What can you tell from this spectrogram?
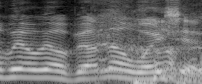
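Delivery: high, laughing mock plea of onlookers; imitating bystanders pleading. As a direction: mimic the panicked people holding him back. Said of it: "旁边的人看到我榔头". (笑着模仿旁人劝阻)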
